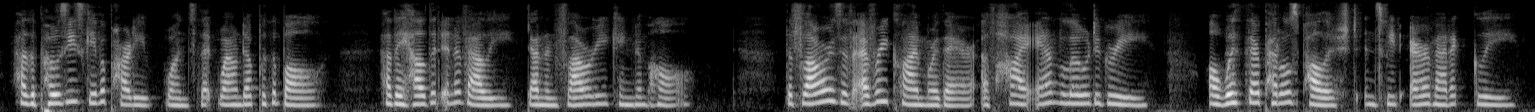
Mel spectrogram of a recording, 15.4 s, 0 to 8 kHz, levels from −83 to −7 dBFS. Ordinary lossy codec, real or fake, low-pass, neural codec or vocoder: AAC, 32 kbps; fake; 7.2 kHz; vocoder, 22.05 kHz, 80 mel bands, Vocos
